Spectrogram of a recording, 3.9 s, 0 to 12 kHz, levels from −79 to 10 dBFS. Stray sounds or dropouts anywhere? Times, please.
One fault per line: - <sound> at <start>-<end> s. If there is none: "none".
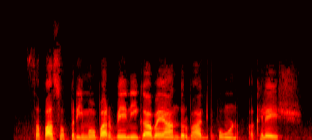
- dropout at 2.6-2.6 s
